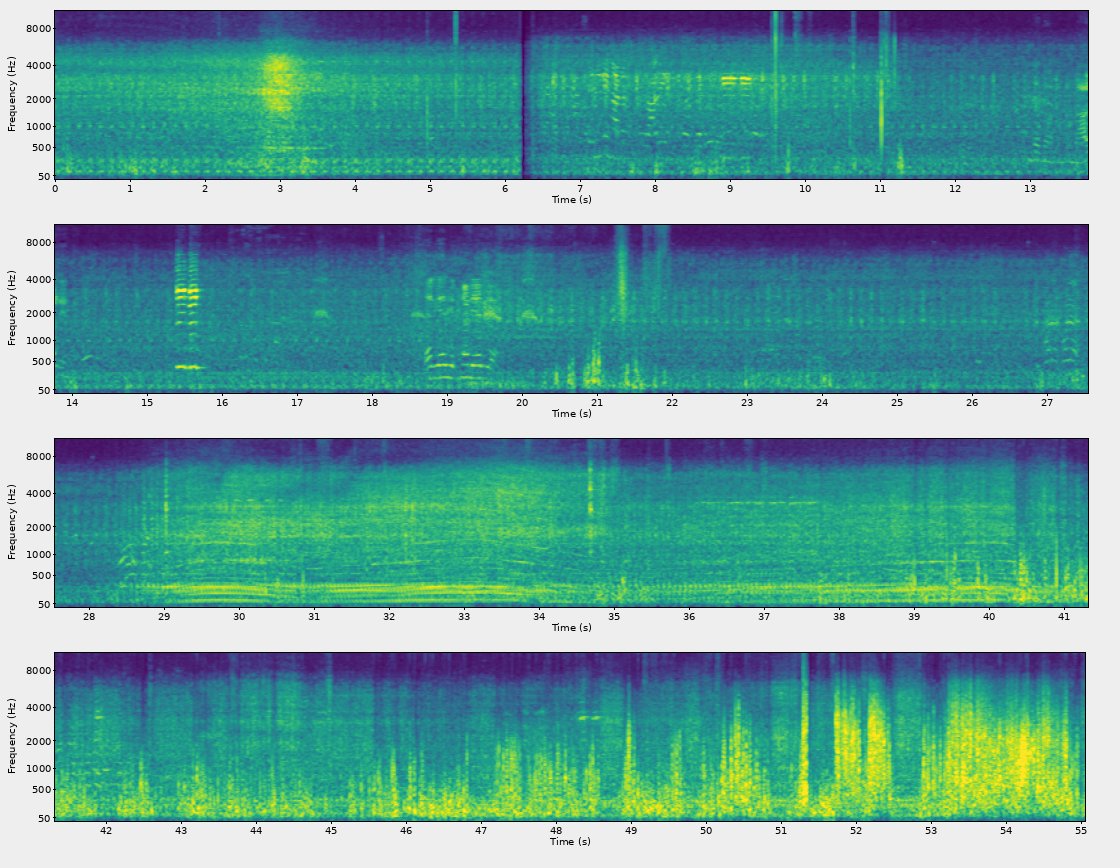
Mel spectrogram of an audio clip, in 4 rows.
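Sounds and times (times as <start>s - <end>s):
vehicle engine running: 0.0s - 55.0s
wind buffeting microphone: 38.9s - 55.0s.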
